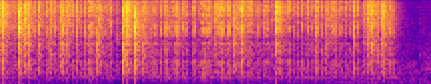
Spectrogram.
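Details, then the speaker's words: MIG welder at about half wire speed and half voltage gives a harsh crackling arc with irregular loud pops, spitting and banging felt through the gun, lumpy bead sitting on top without penetration; excessive wire feed speed, fixed by backing wire speed off. "you can actually feel it going bang bang bang bang bang bang bang with a gun like it's popping and it's spitting"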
